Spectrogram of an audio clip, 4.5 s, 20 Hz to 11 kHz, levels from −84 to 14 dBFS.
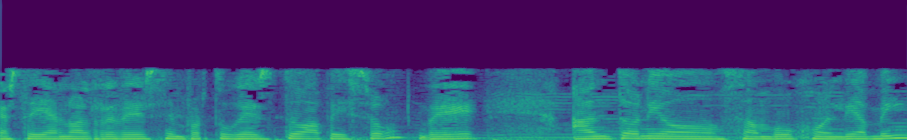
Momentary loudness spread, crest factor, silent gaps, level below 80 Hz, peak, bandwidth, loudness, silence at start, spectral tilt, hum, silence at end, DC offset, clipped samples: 3 LU; 10 dB; none; -36 dBFS; -2 dBFS; 6 kHz; -14 LUFS; 0 s; -9 dB/octave; none; 0 s; under 0.1%; under 0.1%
